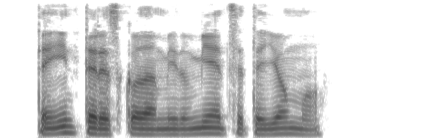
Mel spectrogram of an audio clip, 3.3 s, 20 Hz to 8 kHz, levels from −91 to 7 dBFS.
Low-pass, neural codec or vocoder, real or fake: 7.2 kHz; none; real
